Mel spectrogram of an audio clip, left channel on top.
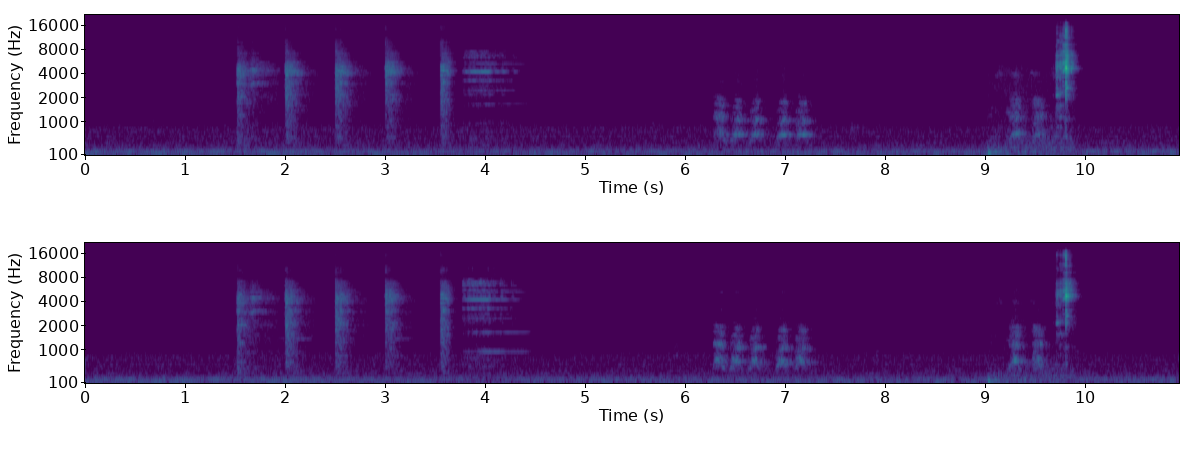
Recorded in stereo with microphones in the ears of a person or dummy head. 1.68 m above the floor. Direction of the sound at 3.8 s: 50° right (ahead or behind).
